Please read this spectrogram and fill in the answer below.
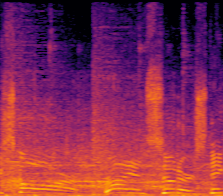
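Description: Excited play-by-play goal call, one long drawn-out 'score!', over background music.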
